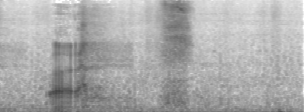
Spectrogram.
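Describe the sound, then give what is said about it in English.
A dog sniffs and snorts right up against the microphone: a close, breathy snuffle with a faint whine, then a second short sniff about a second later, with no talking. “Another curious dog sniffing out my microphone.”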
